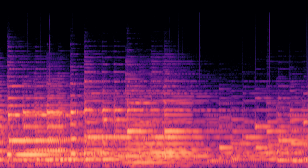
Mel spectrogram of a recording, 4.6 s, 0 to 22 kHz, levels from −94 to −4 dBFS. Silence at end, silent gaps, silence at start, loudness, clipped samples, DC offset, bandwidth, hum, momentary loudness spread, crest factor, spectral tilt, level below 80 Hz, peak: 0 s; none; 0 s; -22 LUFS; under 0.1%; under 0.1%; 7.4 kHz; none; 11 LU; 14 dB; -8.5 dB/octave; -48 dBFS; -8 dBFS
